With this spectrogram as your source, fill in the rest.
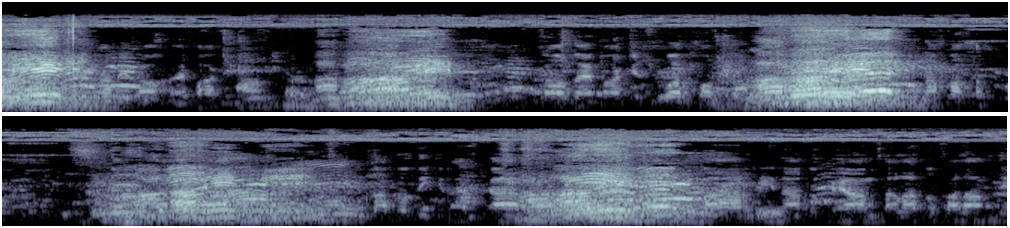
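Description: A crowd of men murmurs prayers along.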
